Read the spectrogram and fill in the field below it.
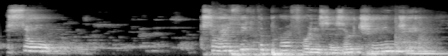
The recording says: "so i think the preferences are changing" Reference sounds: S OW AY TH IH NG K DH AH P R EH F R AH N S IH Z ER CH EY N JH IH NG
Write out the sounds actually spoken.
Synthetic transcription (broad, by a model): S OW AY TH IH NG K DH AH P R EH F R AH N S IH Z ER CH EY N JH IH NG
